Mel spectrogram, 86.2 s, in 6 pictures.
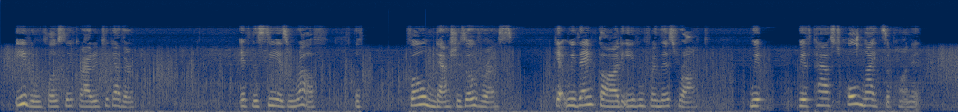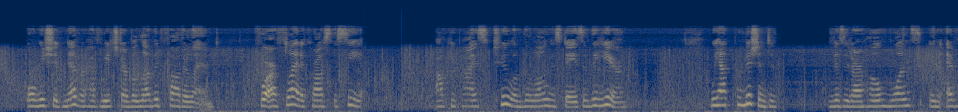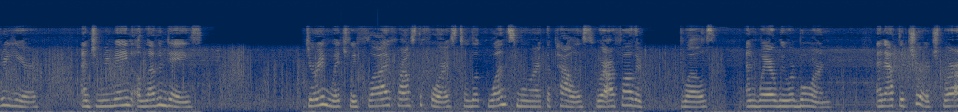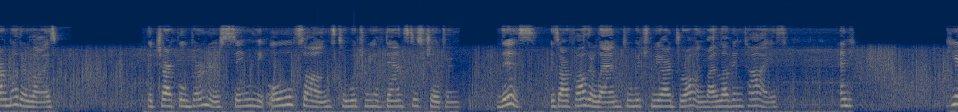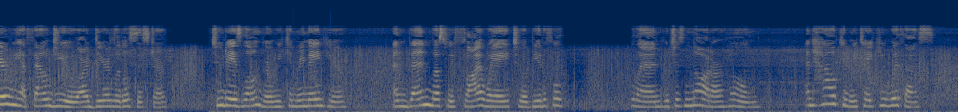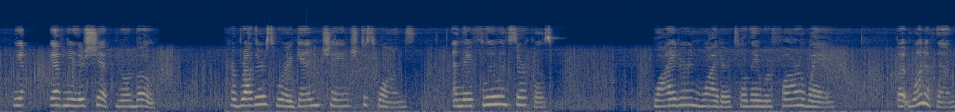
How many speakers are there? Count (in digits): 1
